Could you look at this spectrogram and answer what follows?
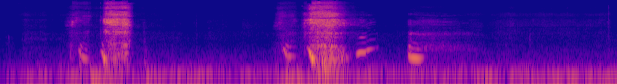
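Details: Congested person, stuffed up all day, sneezing in a closet: two explosive sneezes, each after a sharp in-breath, then a smaller stifled sneeze; possible thuds from body movement.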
